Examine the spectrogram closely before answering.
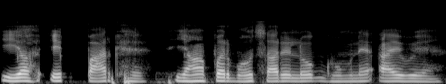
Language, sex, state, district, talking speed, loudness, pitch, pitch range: Hindi, male, Jharkhand, Deoghar, 175 wpm, -19 LUFS, 150 Hz, 140-155 Hz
